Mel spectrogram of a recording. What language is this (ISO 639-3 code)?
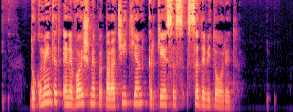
sqi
